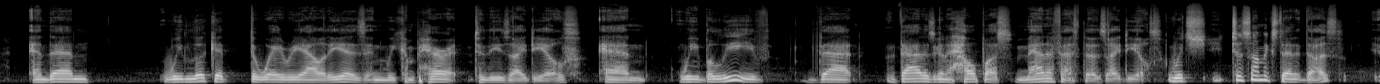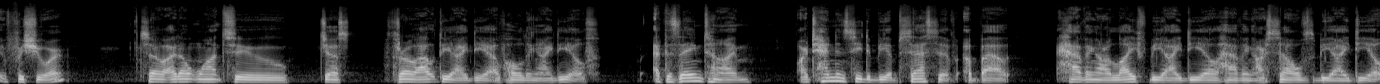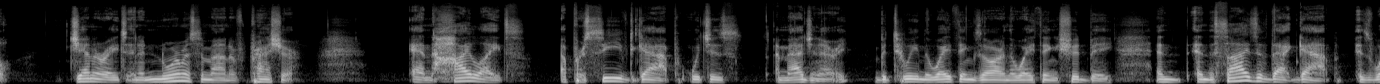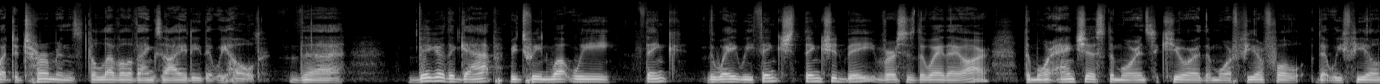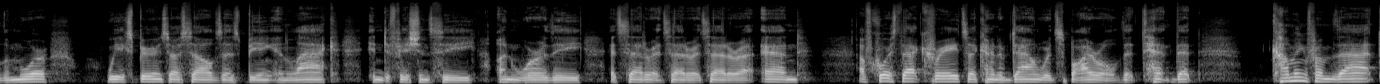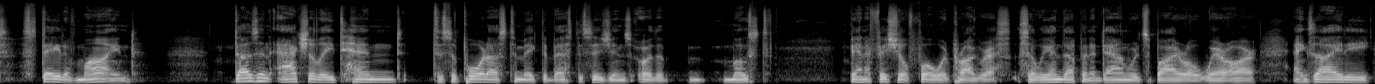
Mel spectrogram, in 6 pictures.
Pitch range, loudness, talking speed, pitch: 105-125 Hz, -20 LUFS, 150 wpm, 115 Hz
